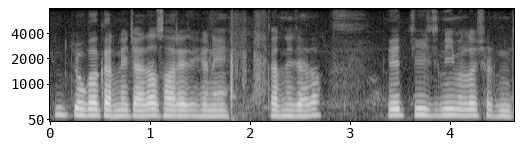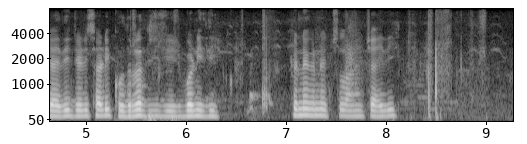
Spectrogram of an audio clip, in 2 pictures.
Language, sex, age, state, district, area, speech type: Dogri, male, 18-30, Jammu and Kashmir, Samba, rural, spontaneous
